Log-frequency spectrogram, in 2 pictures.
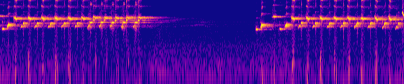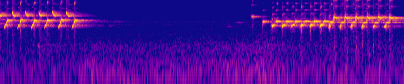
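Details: Copia Malaga singing style from a champion European goldfinch placed second: three bursts of high, liquid trilled twittering, each about two to three seconds long, separated by short silences.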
